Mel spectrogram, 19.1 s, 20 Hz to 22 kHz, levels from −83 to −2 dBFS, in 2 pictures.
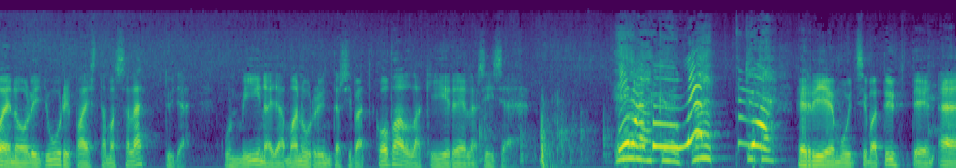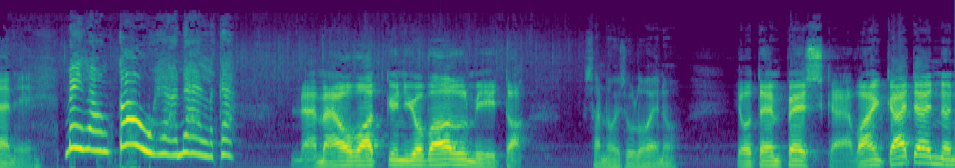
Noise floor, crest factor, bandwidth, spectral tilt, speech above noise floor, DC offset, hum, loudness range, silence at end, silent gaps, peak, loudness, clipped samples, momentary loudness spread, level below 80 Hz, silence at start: -53 dBFS; 14 dB; 16.5 kHz; -4.5 dB/octave; 38 dB; 0.3%; none; 8 LU; 0 s; none; 0 dBFS; -14 LUFS; under 0.1%; 18 LU; -42 dBFS; 0 s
